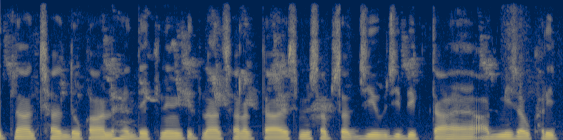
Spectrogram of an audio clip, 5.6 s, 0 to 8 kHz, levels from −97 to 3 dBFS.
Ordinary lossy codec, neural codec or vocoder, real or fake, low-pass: none; none; real; none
